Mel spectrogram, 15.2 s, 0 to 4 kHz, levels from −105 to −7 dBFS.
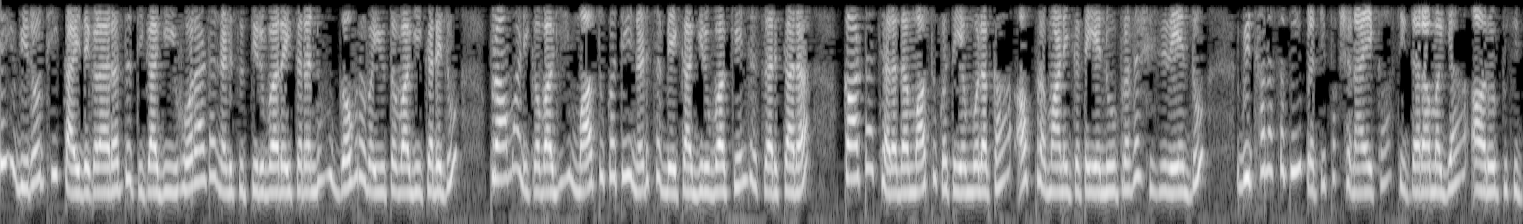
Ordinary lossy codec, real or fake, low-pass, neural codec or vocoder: none; real; 3.6 kHz; none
